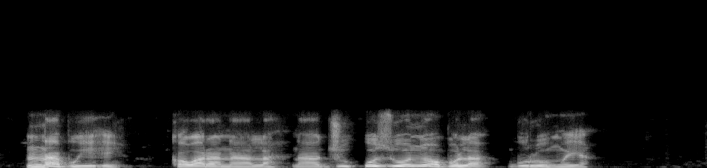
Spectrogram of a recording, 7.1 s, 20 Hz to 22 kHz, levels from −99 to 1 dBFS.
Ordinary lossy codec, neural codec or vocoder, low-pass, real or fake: Opus, 24 kbps; none; 7.2 kHz; real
